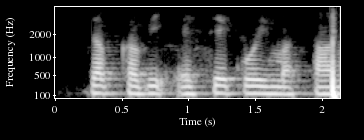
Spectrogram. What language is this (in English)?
Hindi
